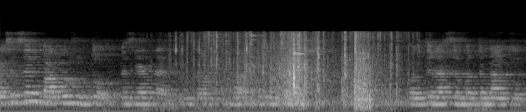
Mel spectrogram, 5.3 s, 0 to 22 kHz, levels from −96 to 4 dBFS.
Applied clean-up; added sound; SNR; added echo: none; Bicycle; -3 dB; reverberation time 0.6 s.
